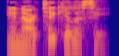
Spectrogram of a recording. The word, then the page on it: inarticulacy: British English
